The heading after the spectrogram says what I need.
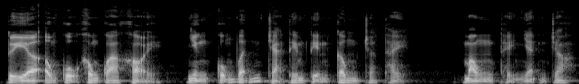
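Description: A man's voice: deep voice, steady tone, unhurried. A man voicing a polite middle-aged man from a grieving family, speaking formally.

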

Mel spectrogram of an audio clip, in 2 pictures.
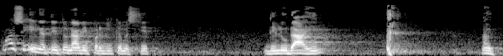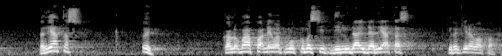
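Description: A man preaching a lively sermon, firing rhetorical questions at the audience and joking. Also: high-pitched, moderate pace, long pauses. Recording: echoey hall reverb.

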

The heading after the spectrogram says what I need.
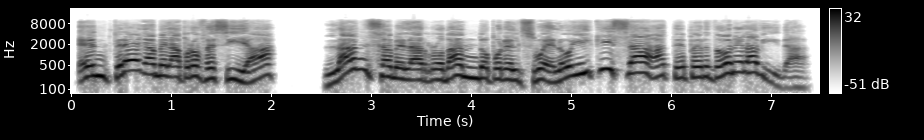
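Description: A man voicing a fanatical female witch in an audiobook, shrill and screaming. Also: very animated, takes it slowly, dry recording, clean studio sound, exaggerated voice. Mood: shrieking. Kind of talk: audiobook character voice.

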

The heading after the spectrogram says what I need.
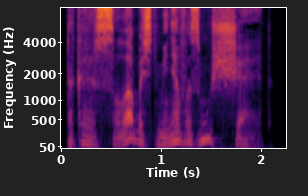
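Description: A man voicing a hot-tempered young musketeer who bursts out loudly and scornfully. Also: fairly low pitch, lively intonation, a little slow, slightly rough. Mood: disgusted. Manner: loud, scornful outbursts.

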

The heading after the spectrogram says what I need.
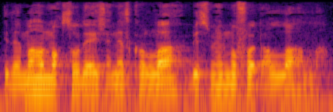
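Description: A man's voice: mid-range voice, fairly even intonation, very fast, darkish tone, long reverb tail. A man gives a religious lesson on creed, asking his listeners questions and answering them himself, with a sarcastic edge. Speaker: sheikh teaching a book on creed.

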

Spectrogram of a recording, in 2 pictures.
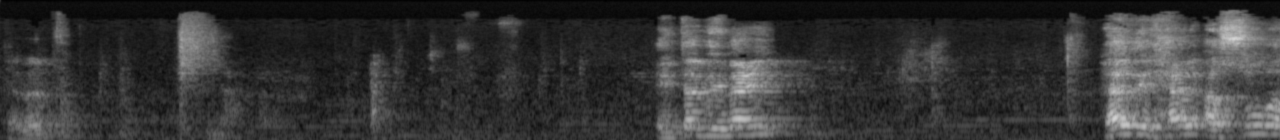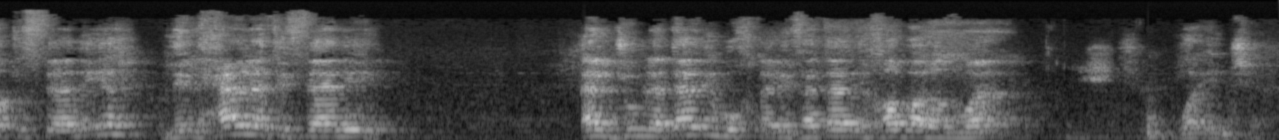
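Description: A man's voice: sits high, normal speed, long pauses, a little mellow. A man teaching a classroom lesson, who keeps checking that his students follow and repeats key phrases. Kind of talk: classroom lesson on Arabic rhetoric. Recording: echoey room, heard from a distance, faint noise.

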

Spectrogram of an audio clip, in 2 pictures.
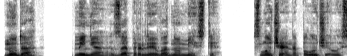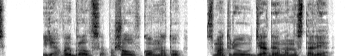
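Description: A man's voice: on the high side, animated, fairly quick, dark tone, dry recording, clean studio sound. A man voicing a cheerful, big-eared gang member who talks in an offhand way.

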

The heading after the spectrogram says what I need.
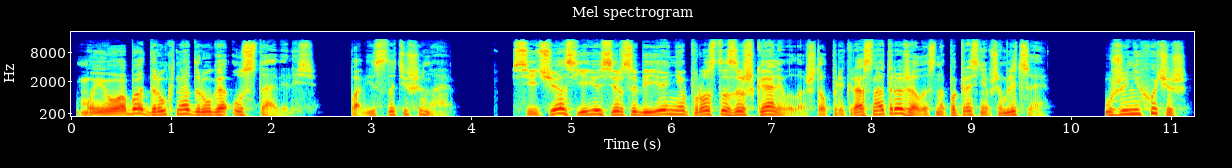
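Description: A man narrating fiction in the first person for an audiobook, expressive and sardonic as he acts out the hero. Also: fairly high pitch, moderate pace, creaky, dry recording, studio quality.

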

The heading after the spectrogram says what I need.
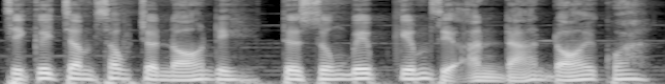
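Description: A man's voice: medium pitch, animated, a little fast, darkish tone, faint music behind, lightly acted. A man doing an anxious, fretful middle-aged mother. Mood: weary, tired. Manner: pleading, fretful.

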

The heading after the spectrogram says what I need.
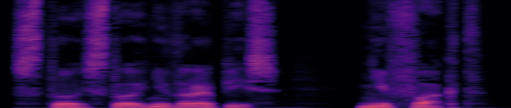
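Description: A man's voice: mid-range voice, very animated, moderate pace, a little mellow, no room sound, clean studio sound, natural voice. A man reading an audiobook, voicing a stubborn, hot-tempered teenage boy who talks in a heated, defiant way. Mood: brooding.

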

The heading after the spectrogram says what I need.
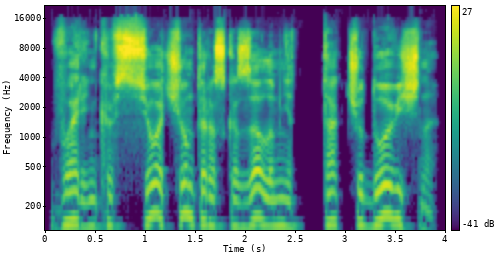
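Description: A man reading an audiobook, voicing a doting aristocratic father who speaks gently to his daughter. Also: medium pitch, moderate pace, no echo, studio quality, lightly acted. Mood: tender. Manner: haughty at first, then gentle and soothing.

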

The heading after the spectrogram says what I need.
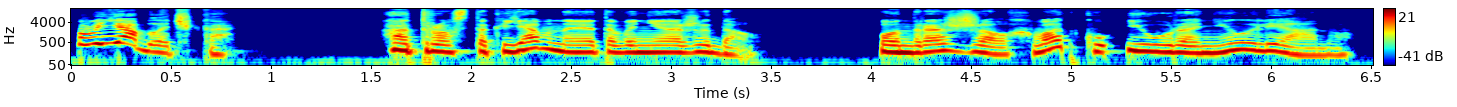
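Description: A woman narrating a children's story in a lively, expressive way. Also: mid-range voice, normal speed, no room sound, clean studio sound.

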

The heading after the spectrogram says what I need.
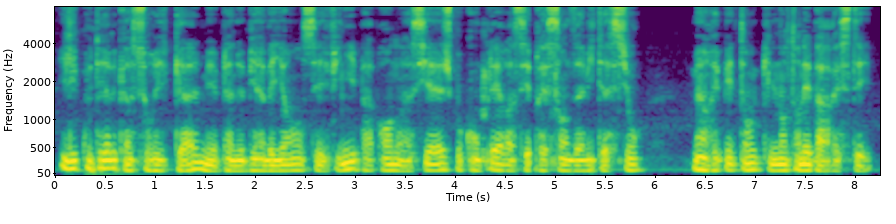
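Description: Low, husky male audiobook narrator. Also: fairly even intonation, a little fast, warm tone. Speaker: audiobook reader. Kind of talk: scripted narration.

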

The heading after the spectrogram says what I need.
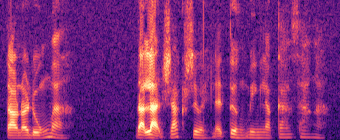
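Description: A woman voicing a spiteful young female coworker who taunts and shouts. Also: low voice, fairly even intonation, fast talker. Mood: hostile.

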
